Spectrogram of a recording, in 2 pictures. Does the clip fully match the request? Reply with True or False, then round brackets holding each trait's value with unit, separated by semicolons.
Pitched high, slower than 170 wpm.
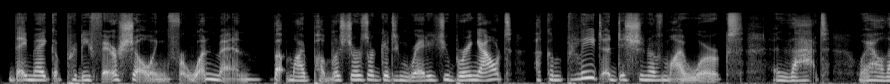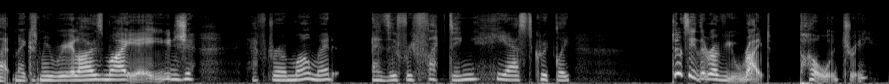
True (210 Hz; 160 wpm)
